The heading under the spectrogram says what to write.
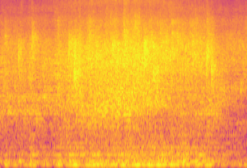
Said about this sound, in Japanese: ほら、こうやってシャワー当ててるところを手で揉むと気持ちいいでしょ。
